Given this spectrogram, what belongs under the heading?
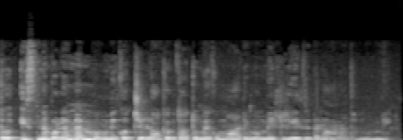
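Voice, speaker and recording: A woman doing a loud whining girl. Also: fairly high pitch, little pitch movement, quick pace, a little hiss or hum, natural voice. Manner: shouting, tattling. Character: loud whiny girl complaining about her brother. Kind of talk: comedy sketch acting.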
